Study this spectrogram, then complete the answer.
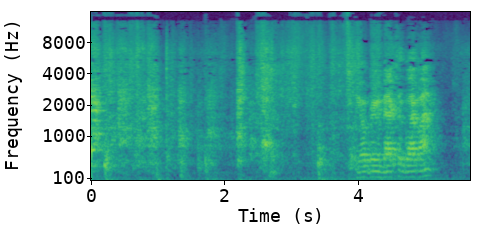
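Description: A large dog's paws pad on a hard floor.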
